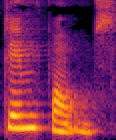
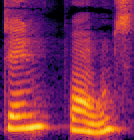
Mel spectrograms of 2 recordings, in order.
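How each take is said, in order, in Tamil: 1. முதல் வார்த்தை 'm' ஒலியில் முடிகிறது. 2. முதல் வார்த்தை தெளிவான 'n' ஒலியில் முடிகிறது.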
